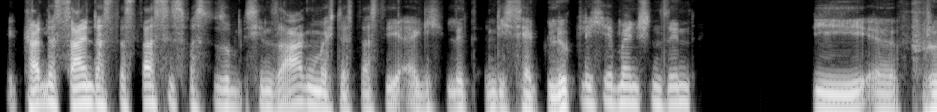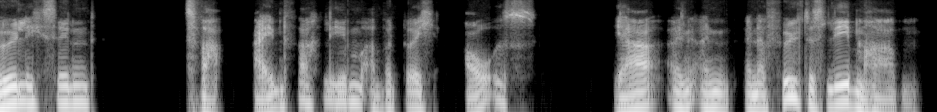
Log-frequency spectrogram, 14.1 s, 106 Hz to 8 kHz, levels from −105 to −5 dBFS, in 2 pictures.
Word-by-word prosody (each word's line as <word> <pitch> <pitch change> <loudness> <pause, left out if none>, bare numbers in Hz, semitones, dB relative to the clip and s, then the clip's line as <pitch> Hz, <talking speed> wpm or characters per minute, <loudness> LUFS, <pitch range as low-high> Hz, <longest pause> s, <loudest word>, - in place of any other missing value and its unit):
Kann 135 +3 +4
es 140 - +3
sein, 145 +2 +8
dass 140 -3 +2
das 140 -4 -2
das 150 -2 +2
ist, 135 - -3
was 110 -4 -4
du 135 - -8
so 125 - +1
bisschen 120 +1 -3
sagen 135 +2 +2
möchtest, 100 -3 0
dass 100 -4 -4
die - - -3
eigentlich 105 +1 -5
letztendlich 115 -2 -3
sehr 105 -4 0
glückliche 125 - +1
Menschen 145 0 +1
sind, 140 +1 -1 0.9
die, 110 0 +3
äh, 110 -1 -1
fröhlich 130 +7 +4
sind, 145 0 -1 0.7
zwar - - -2 0.2
einfach 120 - -3
leben, 150 -2 -3
aber 110 +1 -8
durchaus 110 -3 -6 0.6
ja, 110 +6 +2
ein 115 -1 -2
ein 110 -1 -1
ein 105 -1 +1
erfülltes 135 - 0
Leben 125 - +4
haben? 85 -3 -7
120 Hz, 160 wpm, -24 LUFS, 110-140 Hz, 0.9 s, sein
